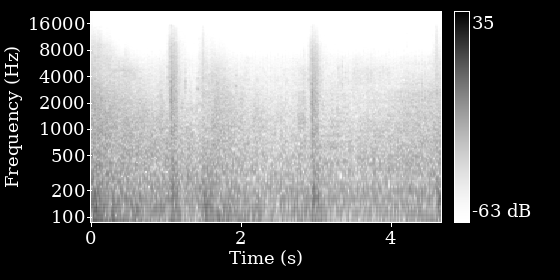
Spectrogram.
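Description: Tank cannons fire in the World of Tanks video game, two heavy booming shots a couple of seconds apart over a constant low rumble of engines and battle noise.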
